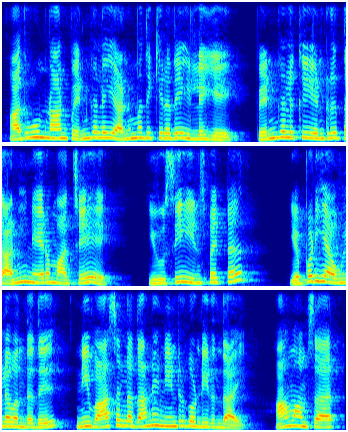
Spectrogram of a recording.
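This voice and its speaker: A woman with a fairly high voice reads a crime novel aloud from start to finish. The narration and every character's lines come out in her same natural voice, without putting on separate voices.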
